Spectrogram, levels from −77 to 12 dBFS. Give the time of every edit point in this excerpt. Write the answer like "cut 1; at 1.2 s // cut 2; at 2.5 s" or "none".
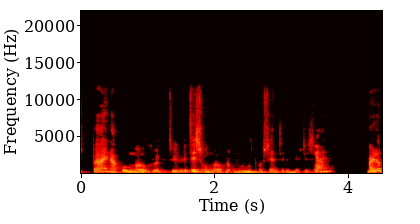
none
